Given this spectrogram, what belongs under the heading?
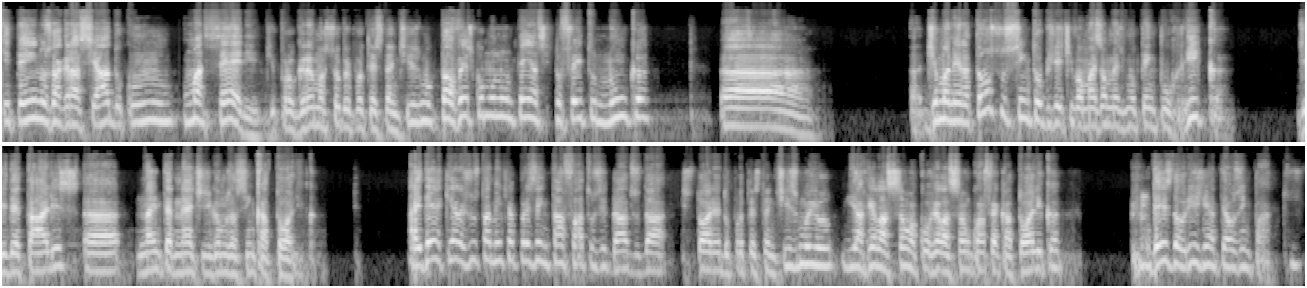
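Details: Adult speaker; normal voice.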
